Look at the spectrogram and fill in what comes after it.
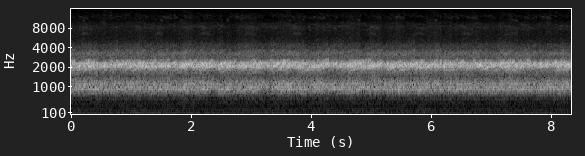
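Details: Frogs singing in a dense chorus at a pond in a horse pasture, recorded on a Zoom 6; a steady, unbroken wall of high trilling voices overlapping with no pauses throughout.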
